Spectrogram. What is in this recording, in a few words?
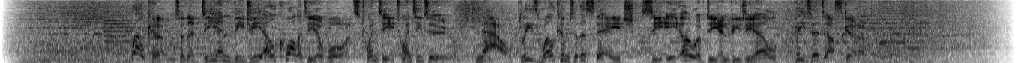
british voiceover events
